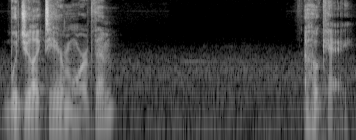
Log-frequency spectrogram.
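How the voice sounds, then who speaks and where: A man's voice: mid-range voice, unhurried, a little mellow, a little hiss or hum, natural voice. A man playing a cheerful, literal-minded robot companion in a scripted sci-fi roleplay, speaking in formal, precise, over-explaining sentences. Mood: cheerful, helpful.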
